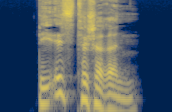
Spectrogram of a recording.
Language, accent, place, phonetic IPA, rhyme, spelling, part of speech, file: German, Germany, Berlin, [deˈɪstɪʃəʁən], -ɪstɪʃəʁən, deistischeren, adjective, De-deistischeren.ogg
- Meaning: inflection of deistisch: 1. strong genitive masculine/neuter singular comparative degree 2. weak/mixed genitive/dative all-gender singular comparative degree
